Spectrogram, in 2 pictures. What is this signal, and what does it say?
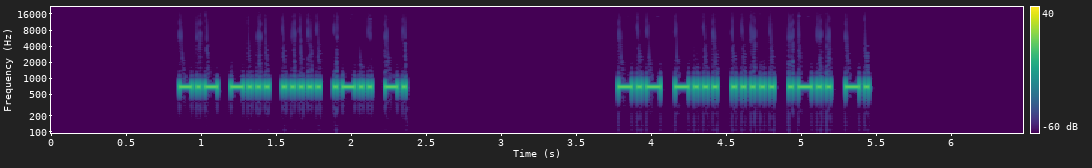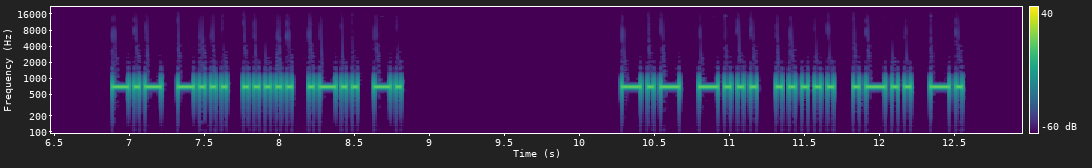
Morse code, heard as a keyed tone, about 34 wpm, 700 Hz. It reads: KB5LN KB5LN KB5LN KB5LN
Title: Speed Racing - USA 2x2 Call Signs 28wpm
